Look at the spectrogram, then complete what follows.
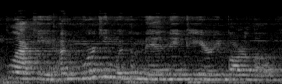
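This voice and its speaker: A woman's voice: on the high side, normal speed, lightly acted. An actress playing a scheming young female crook who pleads like an innocent, in an old-time radio crime drama. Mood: anxious, pleading. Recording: echoey hall, distant mic, faint noise.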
